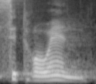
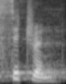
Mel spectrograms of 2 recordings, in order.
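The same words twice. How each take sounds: First: Citroën is said in a careful, precise way. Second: Citroën is said in a casual, homely way. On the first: This is the accepted way to say it. The speaker calls it right. "Apparently the correct pronunciation is Citroën" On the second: This is how the family used to say it. The speaker calls it wrong. "as we called it"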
